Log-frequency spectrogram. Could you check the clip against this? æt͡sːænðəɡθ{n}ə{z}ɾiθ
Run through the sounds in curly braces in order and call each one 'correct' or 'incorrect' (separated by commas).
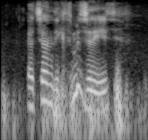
incorrect, correct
